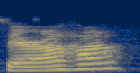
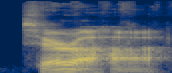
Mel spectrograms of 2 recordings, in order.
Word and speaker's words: Sarahah: So my name is Sarah, but my nickname is Sarahah, so that's how you say it. Sarahah.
